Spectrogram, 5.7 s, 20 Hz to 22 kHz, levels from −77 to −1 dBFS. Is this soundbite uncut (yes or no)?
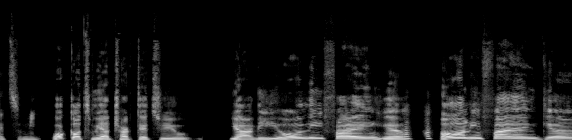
no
